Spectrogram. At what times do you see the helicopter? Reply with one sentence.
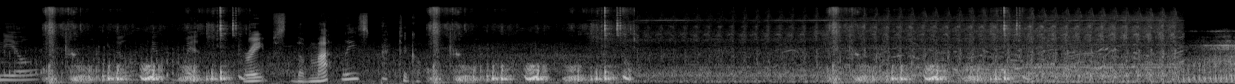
The helicopter can be heard from 0.0 to 12.3 s.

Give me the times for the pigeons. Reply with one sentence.
The pigeons can be heard from 0.4 to 2.5 s, from 4.2 to 6.3 s and from 8.2 to 10.3 s.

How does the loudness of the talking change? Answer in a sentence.
The loudness of the talking goes up.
